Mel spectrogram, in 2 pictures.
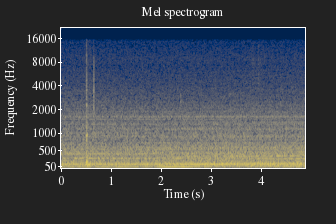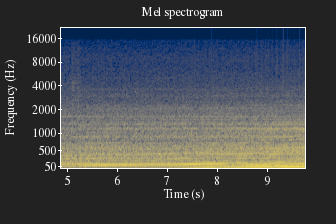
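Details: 2017 Kia Sportage SX Turbo under 15K miles, thin metallic engine whine above deep rumble as revs rise, from 1200 rpm up, present most days for over 10,000 miles; undiagnosed by dealer; cylinder 3 spark plugs have cracked twice.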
